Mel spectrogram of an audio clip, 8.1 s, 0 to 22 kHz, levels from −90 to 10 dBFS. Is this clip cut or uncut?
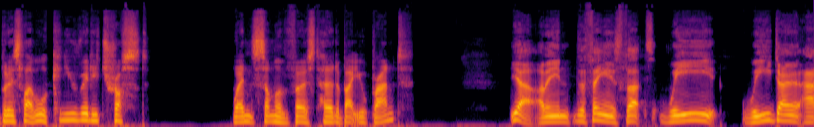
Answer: uncut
